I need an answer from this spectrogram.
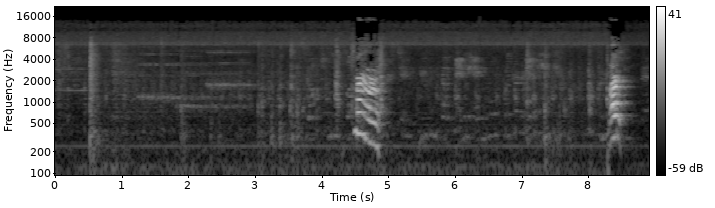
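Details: Alaskan Malamute dog indoors asking for food while french toast is made: two short falling whines, one midway and one near the end, amid faint kitchen clatter and a sharp tap.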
